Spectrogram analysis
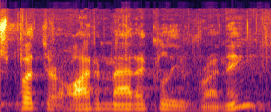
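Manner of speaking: ordinary talk, nothing marked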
